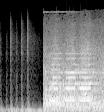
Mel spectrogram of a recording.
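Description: Four quick clicks, then about a second in a vehicle horn honks, held for about a second with a brief break, over street traffic noise.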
